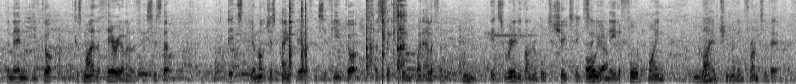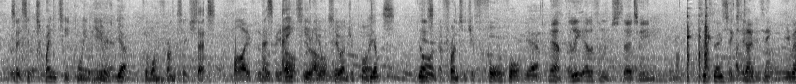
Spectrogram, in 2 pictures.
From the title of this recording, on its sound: live from the (tapas bar) table-top in Spain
